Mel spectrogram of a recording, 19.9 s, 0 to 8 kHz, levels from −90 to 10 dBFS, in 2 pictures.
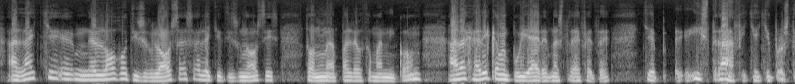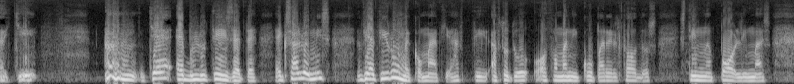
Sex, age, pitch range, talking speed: female, 50-69, 135-170 Hz, 110 wpm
